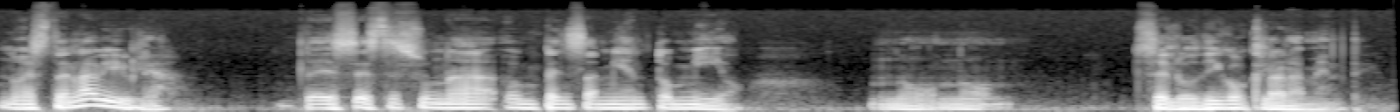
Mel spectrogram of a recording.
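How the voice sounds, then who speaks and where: Male pastor, slow sermon delivery, very dark tone, shifts from loud to hushed. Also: on the low side, gravelly, no room sound. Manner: swings from loud preaching to hushed near-whispers; addresses listeners directly as brothers.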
